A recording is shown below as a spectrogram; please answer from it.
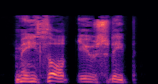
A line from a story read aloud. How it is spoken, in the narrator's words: he replied in mangled French, his voice terribly hoarse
